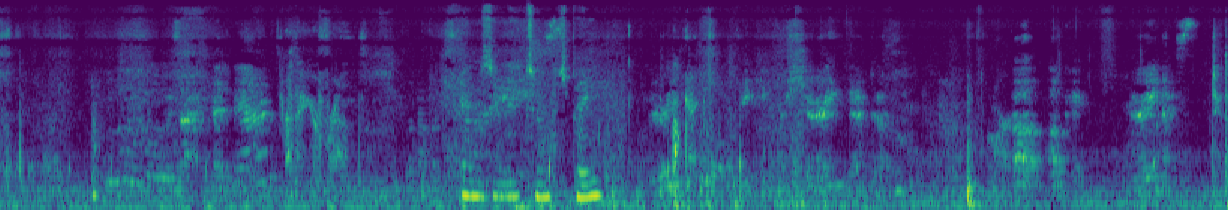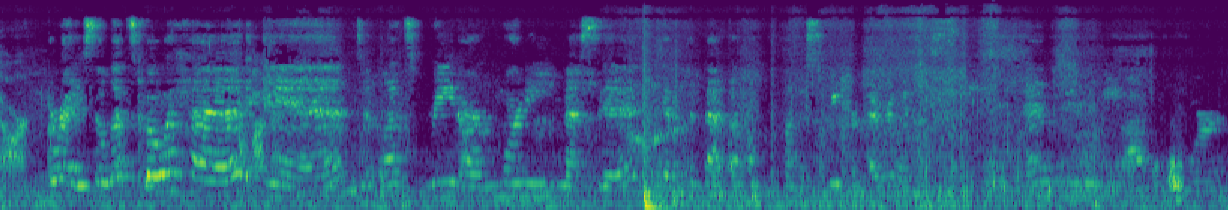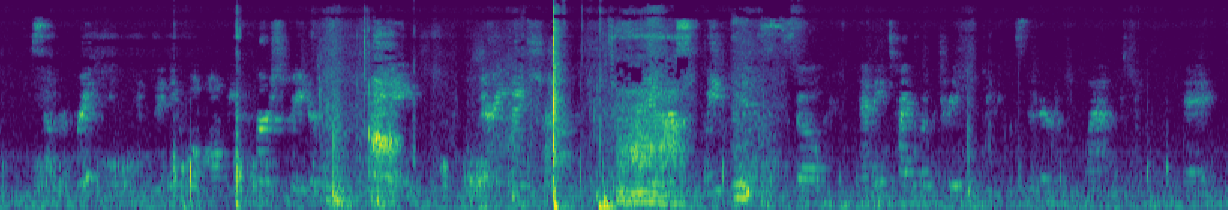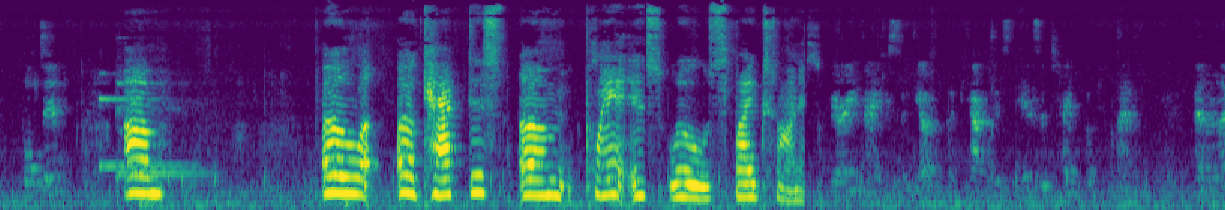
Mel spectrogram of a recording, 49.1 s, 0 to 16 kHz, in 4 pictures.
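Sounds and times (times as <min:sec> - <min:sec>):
faint whispered speech: 0:00.0 - 0:13.2.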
